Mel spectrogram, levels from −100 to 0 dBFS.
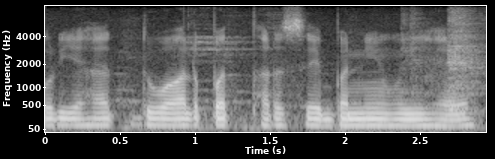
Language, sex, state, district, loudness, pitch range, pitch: Hindi, male, Uttar Pradesh, Saharanpur, -19 LUFS, 105-110 Hz, 110 Hz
